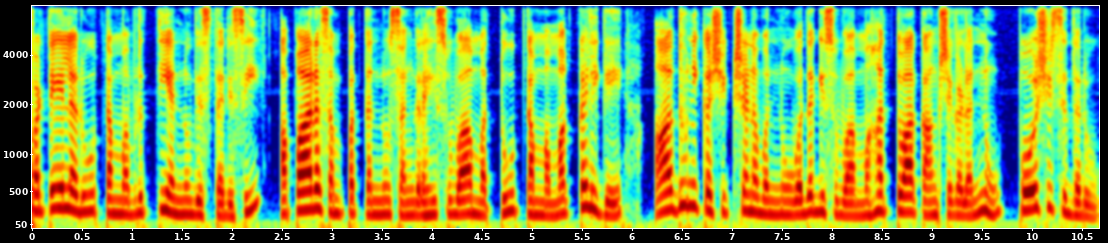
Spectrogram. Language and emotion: Kannada, neutral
